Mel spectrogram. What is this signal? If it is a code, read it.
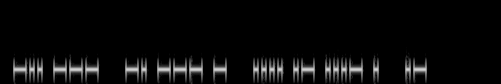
Morse code, heard as a keyed tone, about 28 wpm, 700 Hz. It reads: DO NOT HAVE A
